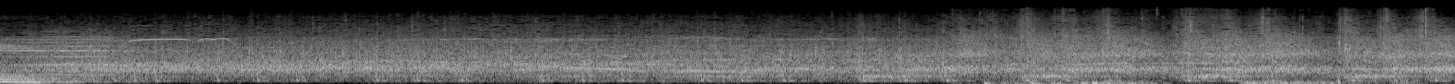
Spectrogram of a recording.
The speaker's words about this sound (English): Let's honor that old boy with the applause that he gets here.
